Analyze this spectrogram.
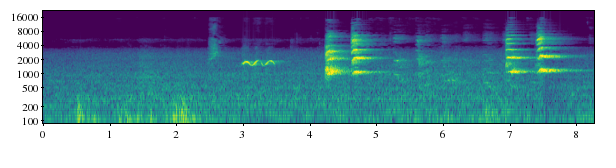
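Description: French bulldog puppies give high, sharp yips in pairs, with a brief wavering whine before them.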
